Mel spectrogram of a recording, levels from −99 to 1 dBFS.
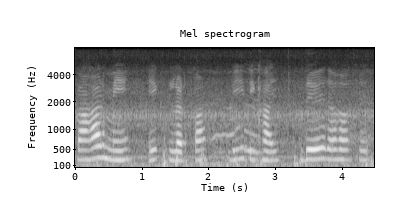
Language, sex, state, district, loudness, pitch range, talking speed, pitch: Hindi, female, Madhya Pradesh, Dhar, -16 LUFS, 235-250 Hz, 120 wpm, 240 Hz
